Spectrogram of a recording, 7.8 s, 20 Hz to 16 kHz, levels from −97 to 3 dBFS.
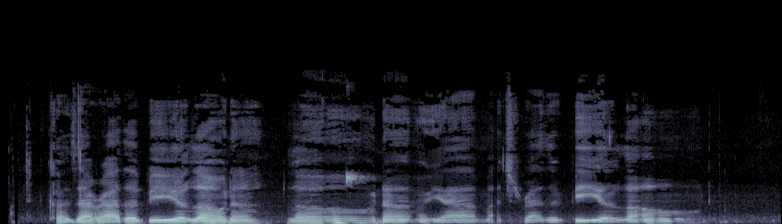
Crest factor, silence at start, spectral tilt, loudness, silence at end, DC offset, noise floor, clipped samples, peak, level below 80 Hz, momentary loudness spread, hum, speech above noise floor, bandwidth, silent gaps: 18 dB; 0.5 s; -6.5 dB/octave; -29 LUFS; 0.45 s; under 0.1%; -57 dBFS; under 0.1%; -12 dBFS; -72 dBFS; 13 LU; none; 29 dB; 9.8 kHz; none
